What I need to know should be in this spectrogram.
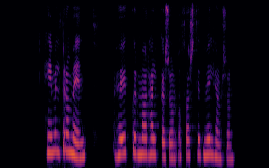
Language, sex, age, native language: Icelandic, female, 30-39, Icelandic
